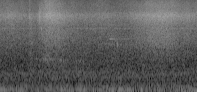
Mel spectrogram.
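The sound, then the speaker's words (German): A small gust of wind rushes steadily past under a sky that looks like it will rain soon, with a low rumbling buffet on the microphone and faint airy rustling above it, continuous and fairly quiet, with no voices. “Es, es kommt ein kleiner Windzug auf.”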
